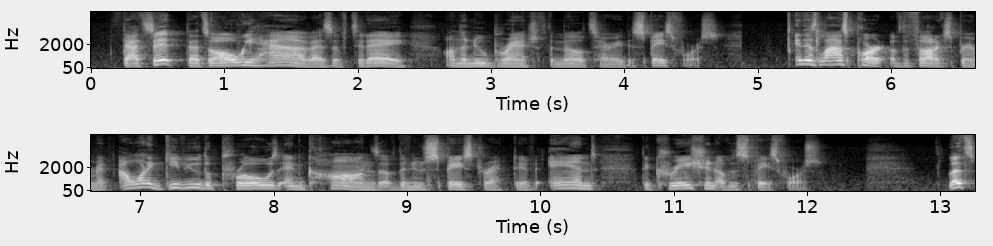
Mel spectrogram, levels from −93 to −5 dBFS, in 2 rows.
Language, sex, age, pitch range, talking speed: English, male, 30-49, 120-155 Hz, 220 wpm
